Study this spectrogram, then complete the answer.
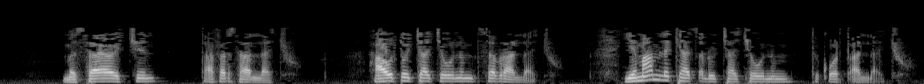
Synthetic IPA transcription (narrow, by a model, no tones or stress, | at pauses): məsːajawo̞t͡ʃːɪn | t̪ʰa̰fəɾsalːat͡ʃːɛ̥h | hawlt̪ʰo̞t͡ʃːat͡ʃːɛwnɨmt̪ʰɨ̥səβɾalːa̰t͡ʃːɛ̥h | jɛmamləkjasʼəlo̞t͡ʃːat͡ʃːɛwnɨmt̪ʰɨkʼo̞ɾt̪ʼa̰lːa̰t͡ʃːɛ̥h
